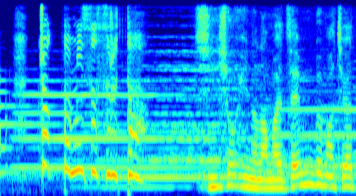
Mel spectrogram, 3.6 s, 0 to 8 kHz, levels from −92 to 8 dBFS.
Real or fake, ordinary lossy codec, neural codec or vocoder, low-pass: real; none; none; 7.2 kHz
